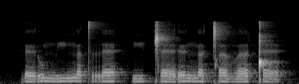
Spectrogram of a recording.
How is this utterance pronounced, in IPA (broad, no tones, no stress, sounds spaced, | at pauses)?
ɾ ɘ ɾ u m i ŋ ɜ t r ɛ | i ǁ ɛ ɾ ɘ ŋ ɜ ǀ ɜ v ɜ ǃ ɛ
